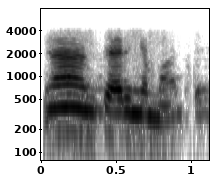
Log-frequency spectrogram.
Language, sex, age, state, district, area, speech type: Tamil, female, 45-60, Tamil Nadu, Theni, rural, conversation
